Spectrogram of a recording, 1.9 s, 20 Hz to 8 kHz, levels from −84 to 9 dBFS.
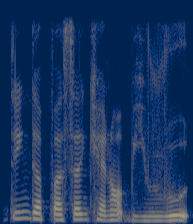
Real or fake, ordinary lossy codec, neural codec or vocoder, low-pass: real; none; none; 7.2 kHz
